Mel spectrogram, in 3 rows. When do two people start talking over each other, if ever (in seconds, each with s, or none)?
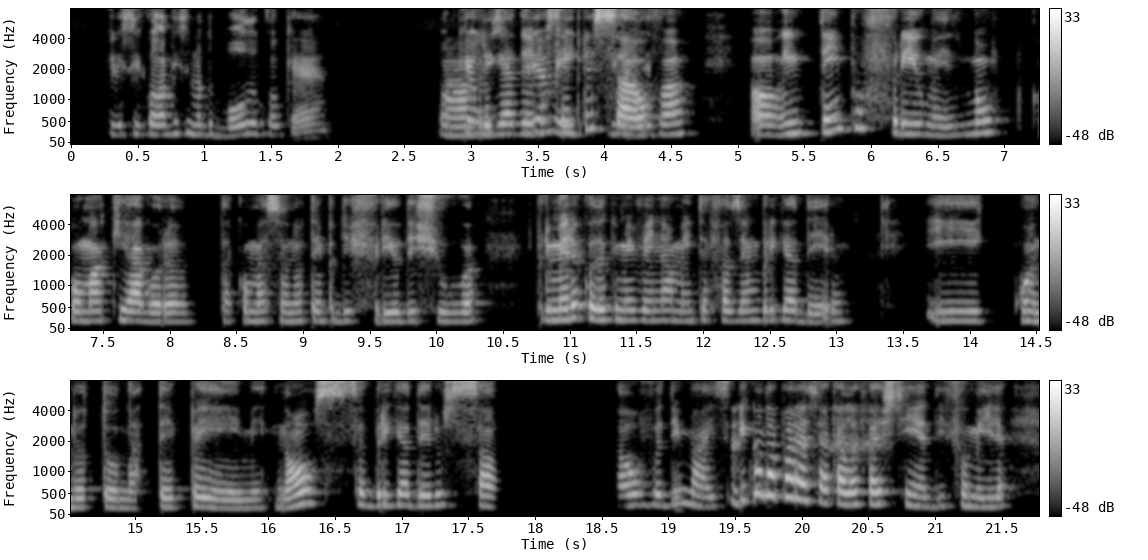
2.8 s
